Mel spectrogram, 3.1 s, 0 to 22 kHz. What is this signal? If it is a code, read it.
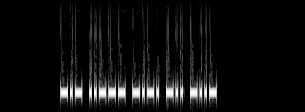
Morse code, heard as a keyed tone, about 47 wpm, 700 Hz. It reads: K2CDX
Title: K1USN SST QSO Practice - 50wpm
